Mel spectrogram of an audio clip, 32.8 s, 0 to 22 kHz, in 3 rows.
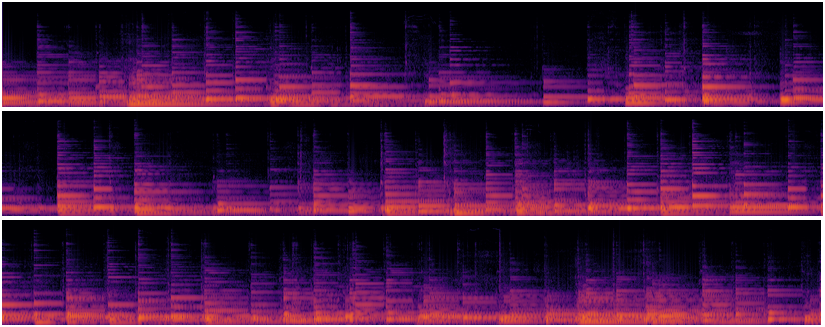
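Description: Solo late-16th-century lute by Wendelin Tieffenbrucker, of yew, spruce and maple with long unstopped bass courses, plucked by hand. It plays a continuous stream of quick single-note runs and chords over low ringing bass notes, with a brief lull about ten seconds in.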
